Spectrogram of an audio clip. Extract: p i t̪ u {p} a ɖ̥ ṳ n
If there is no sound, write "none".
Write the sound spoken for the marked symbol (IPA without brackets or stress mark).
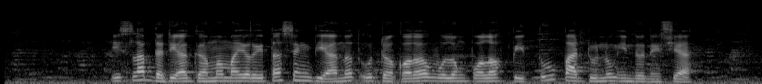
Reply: p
